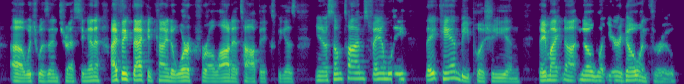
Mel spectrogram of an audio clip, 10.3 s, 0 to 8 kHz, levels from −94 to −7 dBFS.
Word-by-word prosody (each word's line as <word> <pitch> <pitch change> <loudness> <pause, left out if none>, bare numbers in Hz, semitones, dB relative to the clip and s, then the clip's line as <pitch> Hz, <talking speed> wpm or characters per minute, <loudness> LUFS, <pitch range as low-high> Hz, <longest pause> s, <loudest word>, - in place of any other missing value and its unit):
Uh, 115 - +3
which 120 +2 -5
was 125 -1 -5
interesting, 120 +1 -6
and, 140 +1 +4
I 140 - -9 0.2
I - - +9
think 195 -1 +5
that 165 - +10
could 135 -3 -4
kinda 140 -4 +1
work 135 +2 +1
for 125 -2 -6
a 115 - -7
lotta 115 0 +1
topics, 110 +1 -6
because, 110 -3 -13 0.3
you 150 - -7
know, 150 - -4
sometimes 200 +4 -1
family, 195 0 -2 0.3
they 170 +4 +1
can 210 +1 -1
be 125 -8 -5
pushy, 120 -1 -7
and 105 0 -15 0.3
they 140 +1 +6
might 155 0 +2
not 145 - 0
know 160 -2 +2
what 140 -1 -8
you're 150 -2 -4
going 150 -3 -2
through. 105 +1 -15
140 Hz, 200 wpm, -23 LUFS, 120-170 Hz, 0.3 s, that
